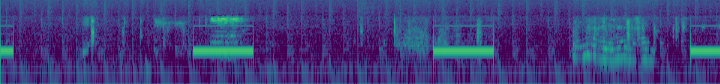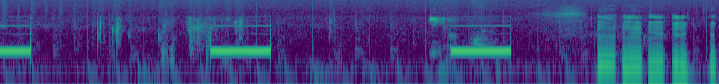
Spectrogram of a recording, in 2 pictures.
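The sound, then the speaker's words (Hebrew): Telephone call tones: five evenly spaced bursts of a steady mid-pitched tone, with voices talking in between, followed by a rapid run of shorter dialing tones at the end. “רבינו המערשה, הנה אנחנו מחייגים.”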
